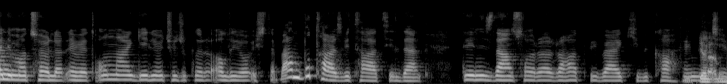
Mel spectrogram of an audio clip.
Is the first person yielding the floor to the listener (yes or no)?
yes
